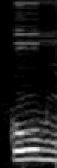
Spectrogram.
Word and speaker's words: comb: ठीक, लेकिन स्पेलिंग क्या है, COMB, तो आपको बी नहीं बोलना है। आपने सुना होगा बहुत सारे लोग बोलते हैं कोम्ब योर हेयर। ठीक, तो कोम्ब नहीं, कूम योर हेयर।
